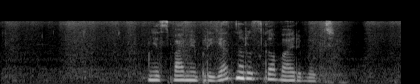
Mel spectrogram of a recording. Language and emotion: Russian, positive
